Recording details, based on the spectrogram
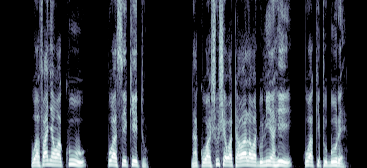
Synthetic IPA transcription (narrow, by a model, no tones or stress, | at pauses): kuwafaɲawakuː | kuwasikitṵ | nakuwaʃuʃawatawalawaɗuniaɦiː | kuwakituɓuɾɛ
